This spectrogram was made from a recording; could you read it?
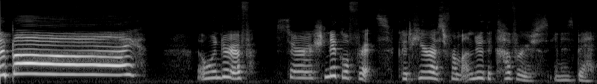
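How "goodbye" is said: very loud, very high, drawn-out stretched yell. Leading a group rhyme, saying goodbye as loud as we can: shouting as loud as possible. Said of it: "let's say goodbye as loud as we can".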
